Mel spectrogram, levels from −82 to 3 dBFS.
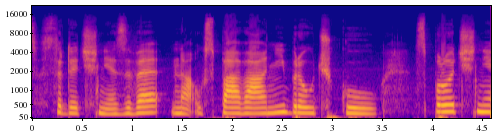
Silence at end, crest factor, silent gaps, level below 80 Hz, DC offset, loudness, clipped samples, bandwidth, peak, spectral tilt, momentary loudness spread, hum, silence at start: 0 s; 14 dB; none; -34 dBFS; under 0.1%; -15 LUFS; under 0.1%; 14.5 kHz; 0 dBFS; -5 dB/octave; 10 LU; none; 0 s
